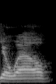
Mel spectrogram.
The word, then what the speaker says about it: Joel: My name is Yoel. It's spelled Joel, but pronounced Yoel.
